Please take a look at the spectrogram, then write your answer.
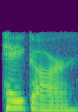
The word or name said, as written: Hagar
